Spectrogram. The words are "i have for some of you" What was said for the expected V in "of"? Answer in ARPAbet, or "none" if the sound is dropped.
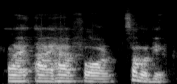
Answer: V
